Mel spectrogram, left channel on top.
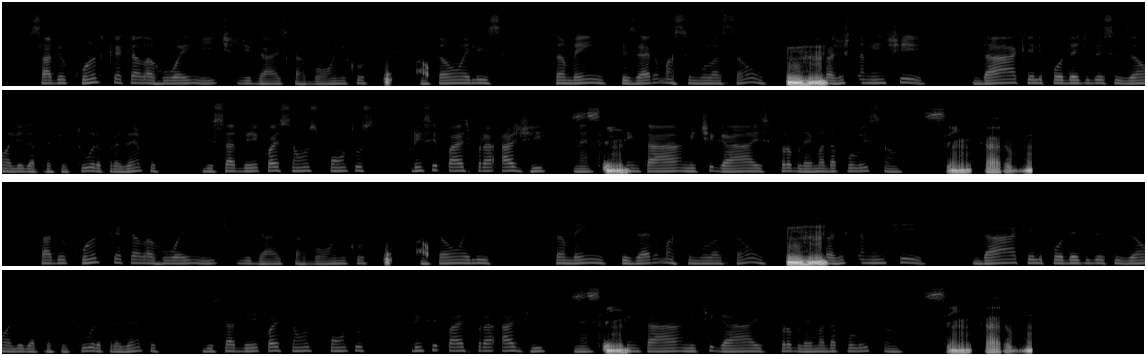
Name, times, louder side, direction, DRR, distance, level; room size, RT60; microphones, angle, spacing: voice 1, 0.3-5.0 5.5-7.6 8.2-9.2 9.7-13.0 13.4-15.1 15.5-16.9 17.1-20.4, left 2 dB, 65° left, 3.1 m, -48 dB
voice 2, 7.8-8.3 17.4-17.7 20.7-21.7, equal, ahead, 0.3 m, -24 dB
open air
head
